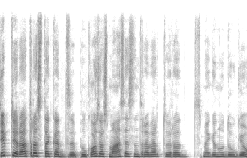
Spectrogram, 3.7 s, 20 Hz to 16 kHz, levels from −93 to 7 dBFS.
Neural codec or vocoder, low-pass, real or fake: vocoder, 44.1 kHz, 128 mel bands every 256 samples, BigVGAN v2; 14.4 kHz; fake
